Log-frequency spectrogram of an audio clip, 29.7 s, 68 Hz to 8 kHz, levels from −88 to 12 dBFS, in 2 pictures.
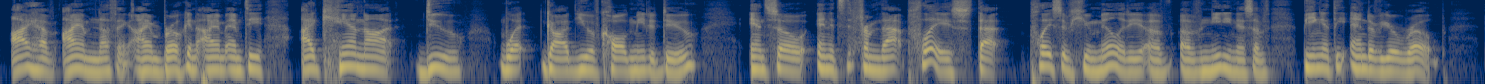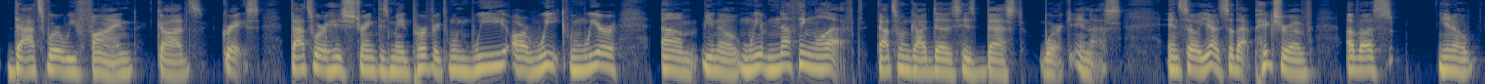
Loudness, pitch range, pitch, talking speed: -21 LUFS, 145-170 Hz, 155 Hz, 185 wpm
